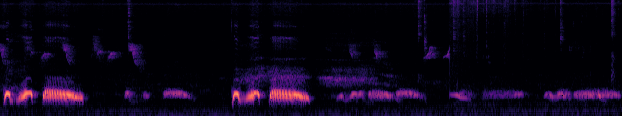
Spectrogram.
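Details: Spotted dove decoy cooing used to train newly caught birds: two loud bursts of deep, rounded coos, each a few quick notes ending in a longer drawn-out coo, followed by softer, quieter cooing phrases.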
